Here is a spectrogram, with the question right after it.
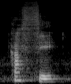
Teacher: não é um som aberto não é uma vogal aberta F é uma vogal fechada só que a sílaba tônica fica no final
